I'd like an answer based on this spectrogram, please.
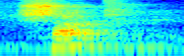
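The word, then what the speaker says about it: chaque: دائما هذه تنطق ك، اوكي. شاك، اوكي شاك. فوندغودي هذه الجمعة، هذه كل جمعة.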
